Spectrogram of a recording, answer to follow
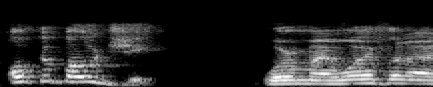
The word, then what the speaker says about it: Okoboji: It's a hard one to pronounce, and it is called Okoboji, Okoboji.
